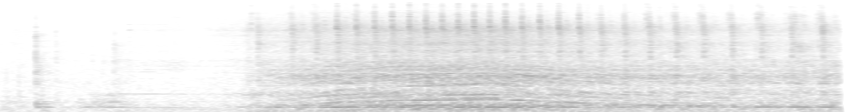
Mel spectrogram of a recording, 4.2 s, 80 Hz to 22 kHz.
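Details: Singer 201 sewing machine stitching rows slowly, then faster: quick, even needle ticking over a soft hum as speed rises, with no clatter or rough spots. It runs sweetly.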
